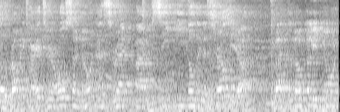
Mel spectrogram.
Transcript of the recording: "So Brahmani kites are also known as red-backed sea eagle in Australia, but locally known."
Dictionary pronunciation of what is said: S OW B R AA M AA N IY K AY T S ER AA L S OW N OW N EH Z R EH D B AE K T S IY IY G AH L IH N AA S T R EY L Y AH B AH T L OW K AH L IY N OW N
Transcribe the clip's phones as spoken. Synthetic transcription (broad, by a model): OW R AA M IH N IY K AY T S ER AA L S OW N OW N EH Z R EH D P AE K S IY IY G AH L IH N AA S T R EY L Y AH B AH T L OW K AH L IY N OW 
